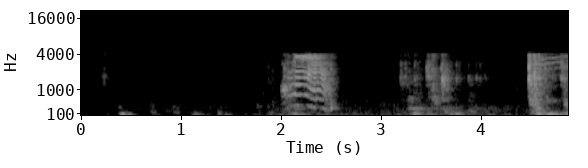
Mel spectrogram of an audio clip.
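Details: Kitten rescued from heavy rain in western Japan, suffering a cat cold, kept indoors in Kagoshima; one loud meow, then softer rough cries and a final sharp call, with low thumps and handling noise around them.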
